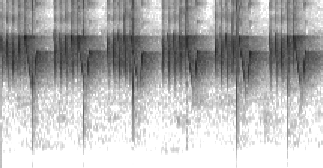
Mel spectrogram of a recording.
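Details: Mountain tailorbird chattering in 'gacor cetrakan' song, repeated bursts of rapid shrill clicks with down-swept tails, about six phrases delivered at an even pace.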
